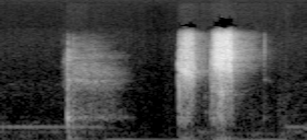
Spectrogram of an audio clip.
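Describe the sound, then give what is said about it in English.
A voice imitates clicking a pen in and out at a staff meeting: a breathy burst of air, then a pause and two sharp, hissy mouth clicks in quick succession, alone. “I'm clicking my pen on in and out obnoxiously at the staff meeting.”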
